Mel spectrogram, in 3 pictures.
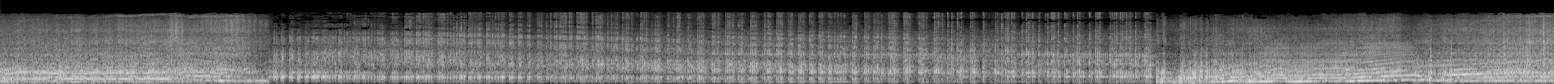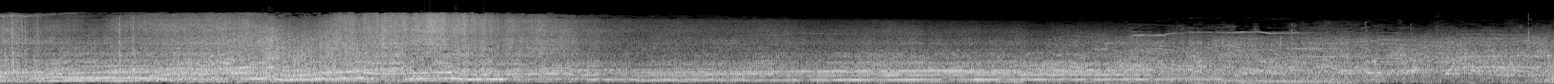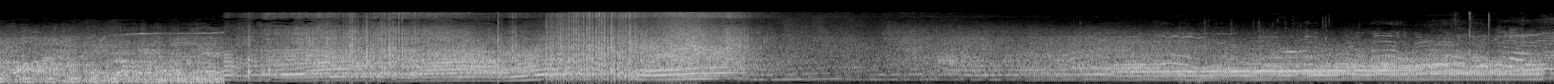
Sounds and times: Race car, auto racing: 0.0 - 46.6
Speech: 28.9 - 33.4, 42.8 - 46.6.

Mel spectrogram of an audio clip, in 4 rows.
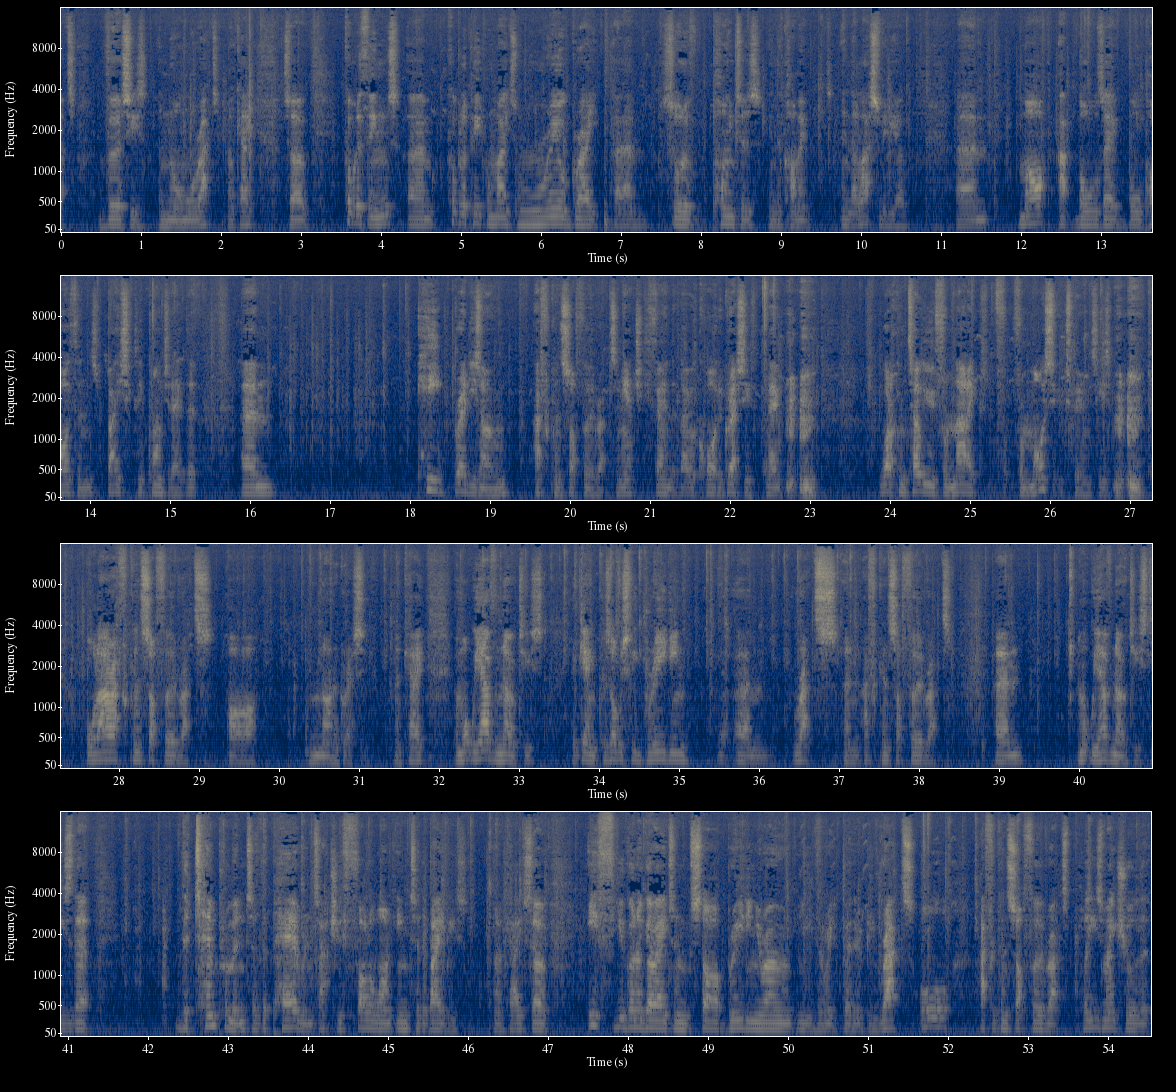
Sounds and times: Speech: 0.0 - 10.6, 11.2 - 16.4, 18.1 - 23.1, 23.8 - 39.3, 39.9 - 41.3, 42.3 - 54.5.

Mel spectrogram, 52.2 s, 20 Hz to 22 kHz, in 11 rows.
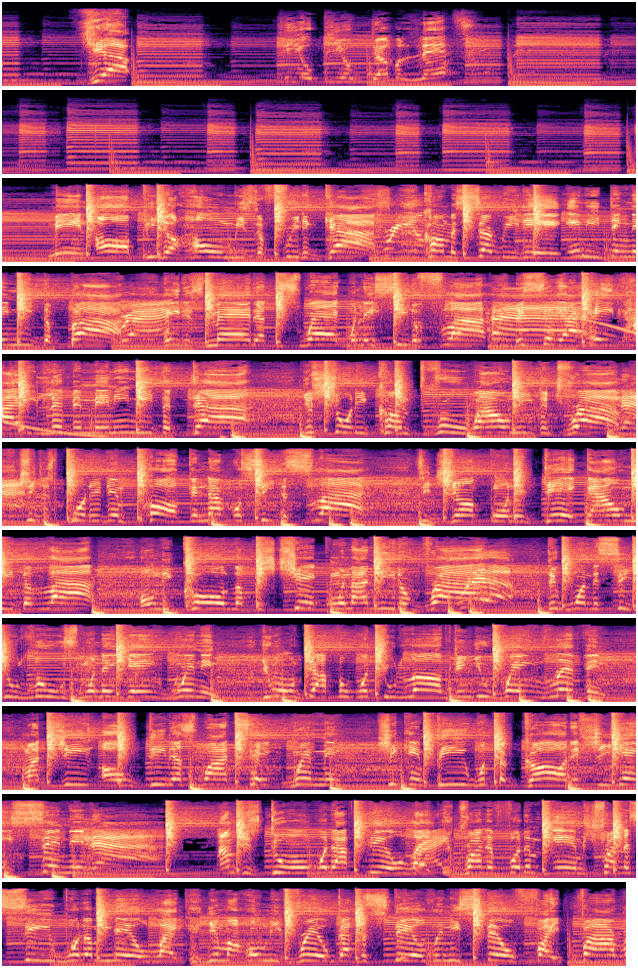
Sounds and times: Music: 0.0 - 52.2.

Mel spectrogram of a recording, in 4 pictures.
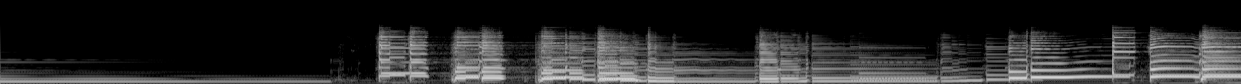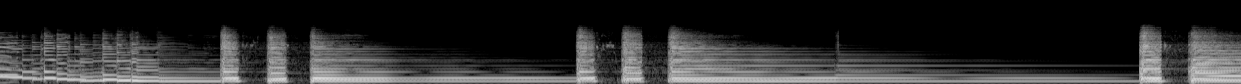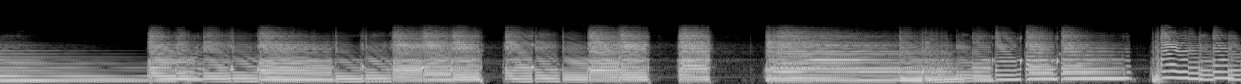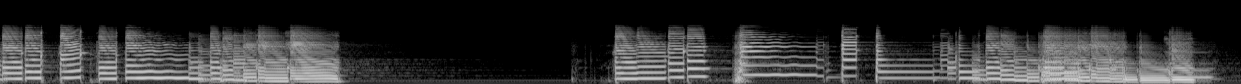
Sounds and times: Effects unit: 0.0 - 49.6
Guitar: 0.0 - 49.6
Inside, small room: 0.0 - 49.6.

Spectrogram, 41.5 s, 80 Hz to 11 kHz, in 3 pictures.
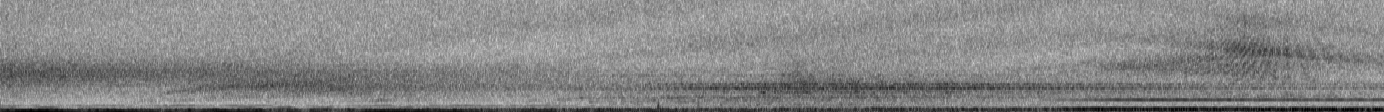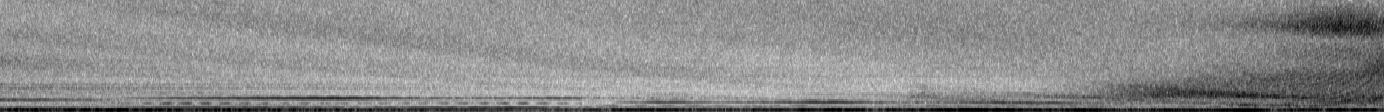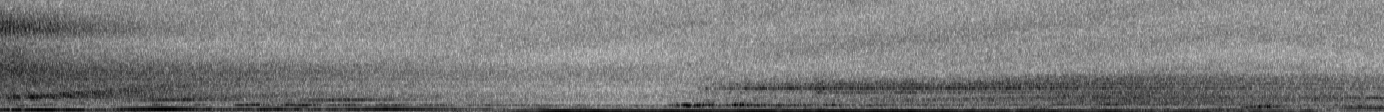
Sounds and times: Ambient music: 0.0 - 41.5.

